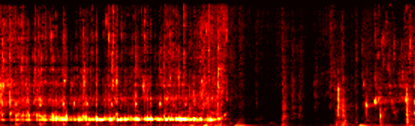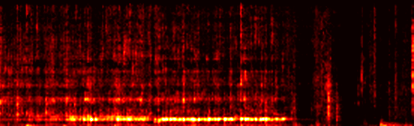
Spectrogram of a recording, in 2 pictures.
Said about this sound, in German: Ich würde mal den Rotwein einschenken, damit ja. wir seine Muffigkeit rausschwenken können.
